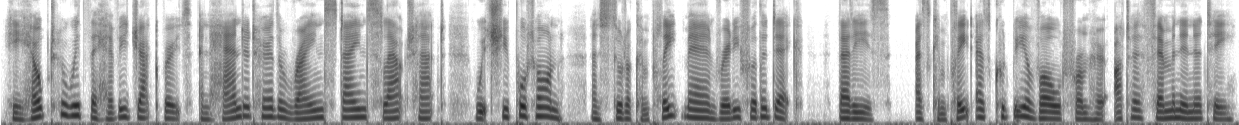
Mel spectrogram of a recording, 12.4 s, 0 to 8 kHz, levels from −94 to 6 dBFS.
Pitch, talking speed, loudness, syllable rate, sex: 175 Hz, 195 wpm, -19 LUFS, 5.2 syllables/s, female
